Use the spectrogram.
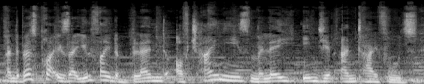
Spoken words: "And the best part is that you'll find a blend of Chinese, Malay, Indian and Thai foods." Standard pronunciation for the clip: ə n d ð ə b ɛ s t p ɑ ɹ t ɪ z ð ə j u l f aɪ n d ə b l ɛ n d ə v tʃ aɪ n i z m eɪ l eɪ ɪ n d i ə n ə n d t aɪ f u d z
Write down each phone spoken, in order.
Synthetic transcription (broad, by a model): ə n ð ə b ɛ s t p ɑ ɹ t ɪ z ð ə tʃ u l f aɪ n d ə b l ɛ n d ə v tʃ aɪ n i z m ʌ l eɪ ɪ n d i ə n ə n t aɪ f u d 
